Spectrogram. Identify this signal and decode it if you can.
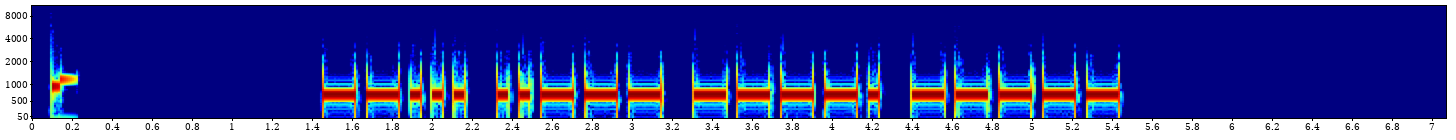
Morse code, heard as a keyed tone, about 22 wpm, 700 Hz. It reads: 7290
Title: Numbers - 4-Digit 22wpm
